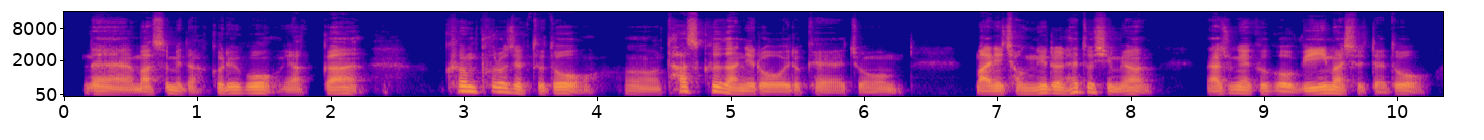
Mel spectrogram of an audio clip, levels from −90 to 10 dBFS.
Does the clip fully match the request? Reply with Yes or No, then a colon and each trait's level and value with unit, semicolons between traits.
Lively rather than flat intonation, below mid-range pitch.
Yes: wide, 6.1 semitones; very low, 90 Hz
